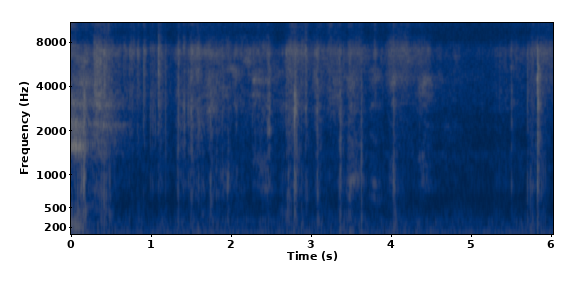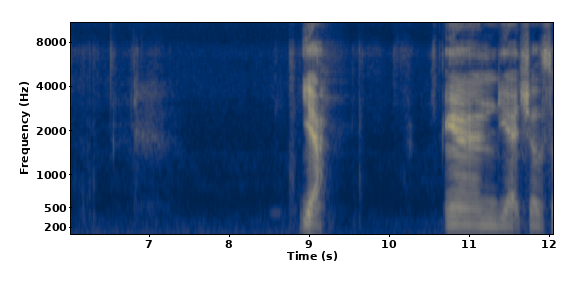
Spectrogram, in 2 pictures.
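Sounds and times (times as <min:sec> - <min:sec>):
hands rustling cardboard packaging: 0:00.0 - 0:04.5
low steady hum: 0:00.0 - 0:12.0.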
